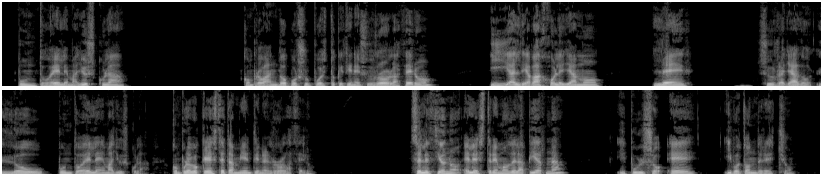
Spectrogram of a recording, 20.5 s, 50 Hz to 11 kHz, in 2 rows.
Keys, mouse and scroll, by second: 3.4 right click, 4.2 middle click, 5.1 click, 13.3-16.6 right drag, 17.0 right click, 19.2 e.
